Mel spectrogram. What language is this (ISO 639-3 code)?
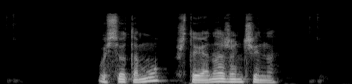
bel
